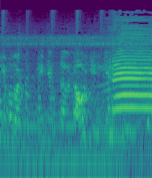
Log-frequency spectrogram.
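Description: A lamb bleating once near the end, a single high, steady call of about half a second, over people talking.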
